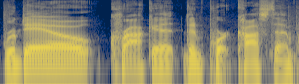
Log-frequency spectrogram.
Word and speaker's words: Rodeo: And we're pronouncing it Rodeo, right? It's not Rodeo.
